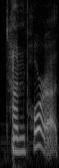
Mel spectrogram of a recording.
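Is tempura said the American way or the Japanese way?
American. It is said with an American English pronunciation. The speaker calls it wrong. "instead of tempura"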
